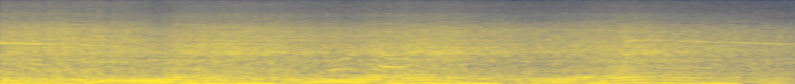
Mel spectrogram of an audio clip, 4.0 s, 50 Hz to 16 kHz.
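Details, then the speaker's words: Freshly swapped Nissan KA engine in a 240-type chassis, first test drive after timing adjustment: clean, even revs rising and falling smoothly with no knocks or misses; sounds healthy and right, normal revving. "It sounds sick. It sounds really good. She definitely a KA though."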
